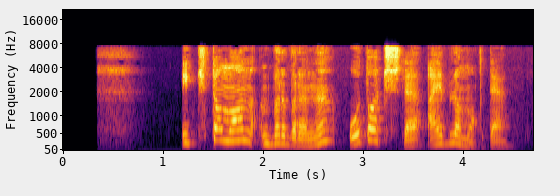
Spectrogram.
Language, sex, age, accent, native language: Uzbek, female, 35+, Toshkent shahri, Uzbek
